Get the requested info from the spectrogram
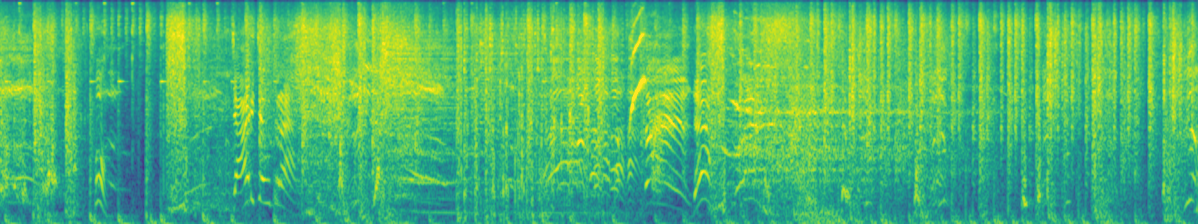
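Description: Film fight-scene soundtrack: a rapid run of punch and impact sound effects, with men shouting and yelling over background music.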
